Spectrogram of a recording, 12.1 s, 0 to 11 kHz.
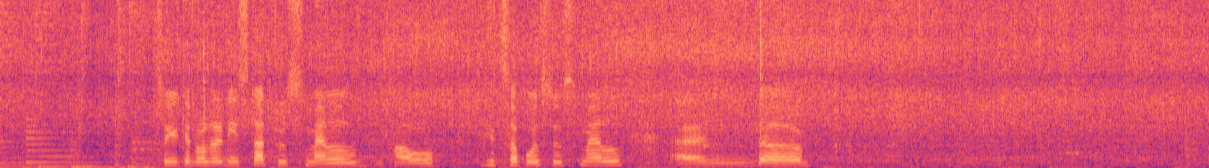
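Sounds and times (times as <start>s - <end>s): chicken sizzling in frying pan: 0.0s - 12.0s.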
